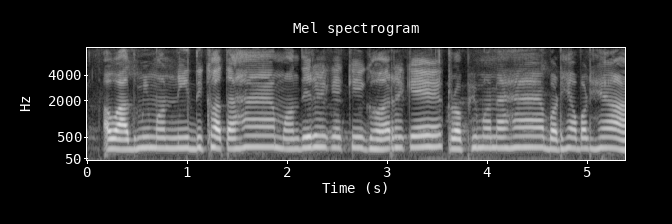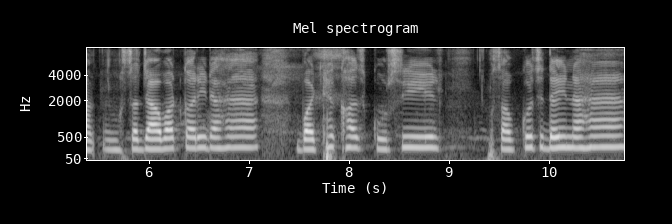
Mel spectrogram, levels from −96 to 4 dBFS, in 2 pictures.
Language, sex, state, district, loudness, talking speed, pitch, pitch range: Hindi, female, Chhattisgarh, Jashpur, -19 LUFS, 155 wpm, 250 Hz, 235-260 Hz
